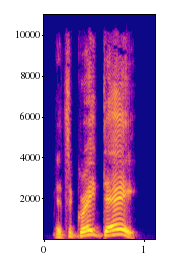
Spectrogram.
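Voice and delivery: very high, shrill, pitched-way-up yell. A woman calls out to a man, yelling. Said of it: "a woman yelled to Eagle".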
